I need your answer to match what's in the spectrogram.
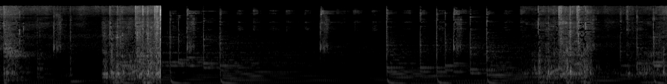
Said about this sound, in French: Et on coud tout.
